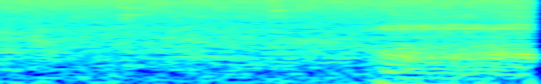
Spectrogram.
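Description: A man's voice holding a low, steady hesitation sound, an "uhh" or "mmm", for well under a second near the end, over quiet room tone.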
